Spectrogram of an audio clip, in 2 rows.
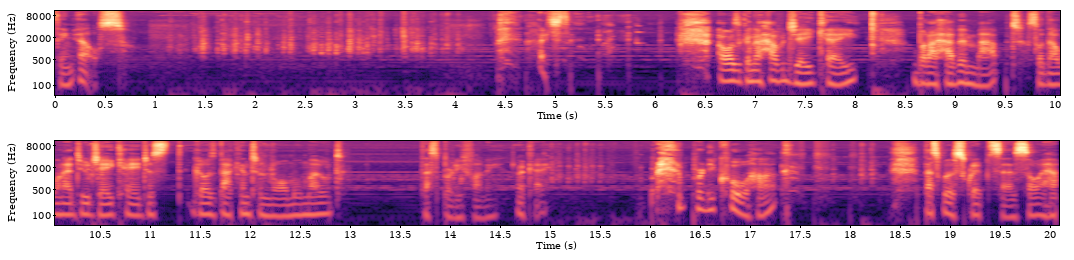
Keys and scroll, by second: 0.9-4.4 typing, 5.7-7.1 typing, 8.2-8.8 typing, 9.8 Escape, 10.1-18.1 typing, 12.7 Escape.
